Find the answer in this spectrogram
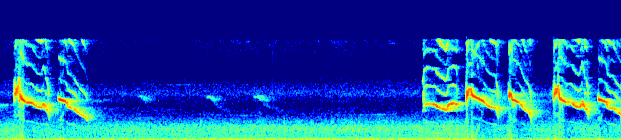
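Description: Oriental white-eye giving high, thin twittering phrases of quick descending chirps, two bursts separated by a pause, over faint background hiss.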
